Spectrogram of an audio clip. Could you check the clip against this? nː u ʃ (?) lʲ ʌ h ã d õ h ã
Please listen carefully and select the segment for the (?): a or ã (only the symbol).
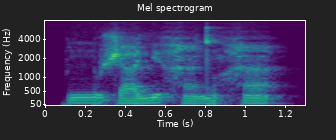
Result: a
